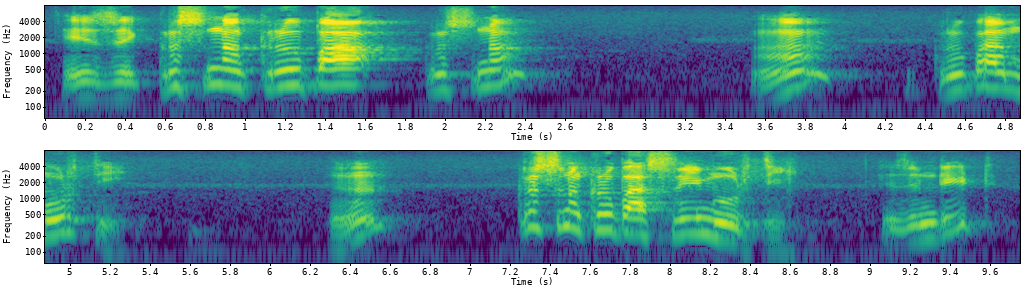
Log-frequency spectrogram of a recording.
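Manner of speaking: usual speaking voice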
